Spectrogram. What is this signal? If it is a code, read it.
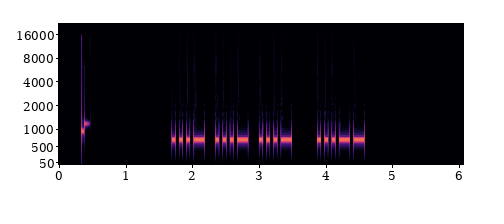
Morse code, heard as a keyed tone, about 22 wpm, 700 Hz. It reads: VVV 3
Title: K1USN SST QSO Practice 22wpm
